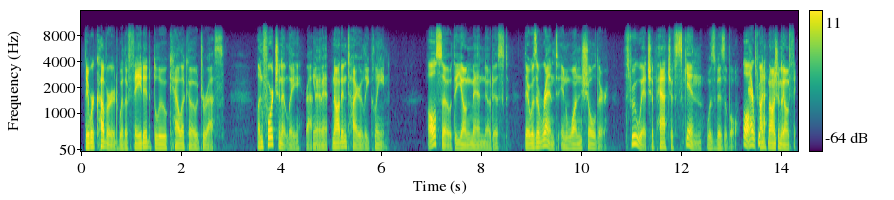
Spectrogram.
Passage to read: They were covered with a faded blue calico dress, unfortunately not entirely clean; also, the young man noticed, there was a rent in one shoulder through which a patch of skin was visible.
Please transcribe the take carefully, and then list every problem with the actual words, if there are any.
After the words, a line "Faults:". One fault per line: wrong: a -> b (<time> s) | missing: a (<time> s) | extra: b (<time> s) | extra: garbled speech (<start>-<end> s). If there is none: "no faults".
They were covered with a faded blue calico dress, unfortunately [garbled] not entirely clean; also, the young man noticed, there was a rent in one shoulder through which a patch of skin was visible. [garbled]
Faults:
extra: garbled speech (4.5-4.9 s)
extra: garbled speech (13.2-14.3 s)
